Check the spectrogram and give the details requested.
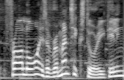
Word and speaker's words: Phra Lo: I've seen it spelled L-A-W and L-O, so some Lo kind of pronunciation. Okay. So Phra Lo, I'm going to call him Phra Lo, and I'm going to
